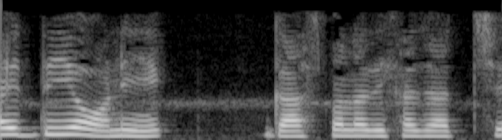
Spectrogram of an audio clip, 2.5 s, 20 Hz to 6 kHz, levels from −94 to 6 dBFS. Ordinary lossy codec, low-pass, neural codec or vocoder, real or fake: MP3, 32 kbps; 5.4 kHz; none; real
